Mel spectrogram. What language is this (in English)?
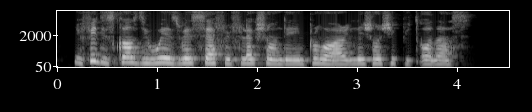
Nigerian Pidgin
